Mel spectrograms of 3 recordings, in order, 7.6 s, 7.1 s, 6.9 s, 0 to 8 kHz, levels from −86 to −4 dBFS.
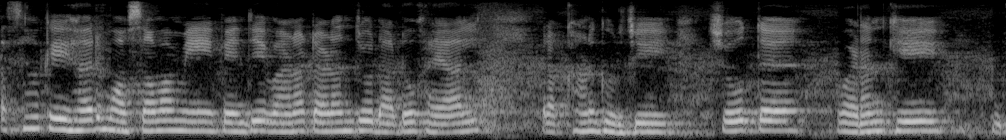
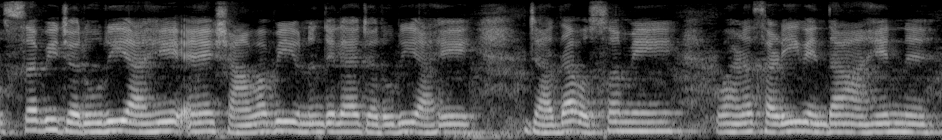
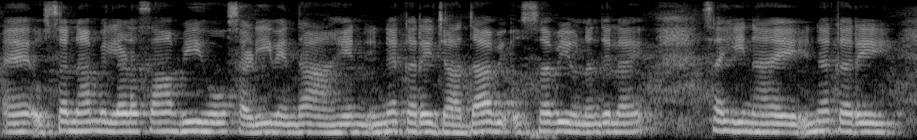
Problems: constant background noise, echo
